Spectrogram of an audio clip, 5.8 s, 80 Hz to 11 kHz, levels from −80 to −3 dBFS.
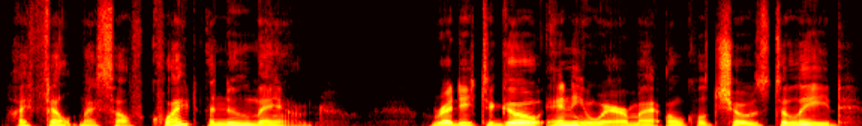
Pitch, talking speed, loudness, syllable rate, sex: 135 Hz, 165 wpm, -20 LUFS, 5.2 syllables/s, male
